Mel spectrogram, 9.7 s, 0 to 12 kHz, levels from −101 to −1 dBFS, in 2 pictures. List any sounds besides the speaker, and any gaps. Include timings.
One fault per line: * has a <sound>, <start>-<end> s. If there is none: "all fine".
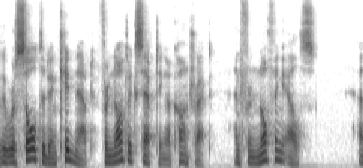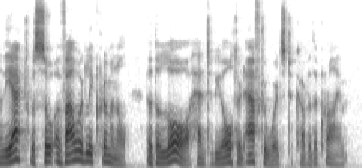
all fine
